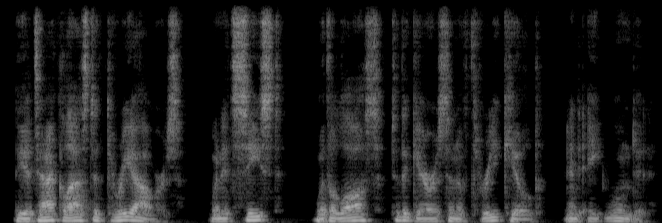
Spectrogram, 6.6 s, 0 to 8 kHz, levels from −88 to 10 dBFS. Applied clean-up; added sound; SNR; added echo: neural mask model DeepFilterNet 3.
